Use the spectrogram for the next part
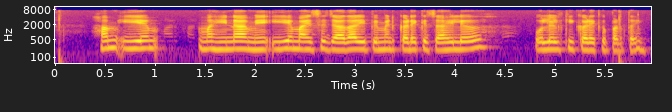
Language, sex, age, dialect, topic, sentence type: Magahi, female, 41-45, Western, banking, question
